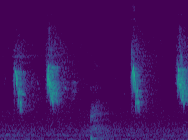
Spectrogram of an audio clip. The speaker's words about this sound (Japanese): そろそろ鳥のさえずりとか、葉っぱが風に揺れる音とか、聞こえてきたかな。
